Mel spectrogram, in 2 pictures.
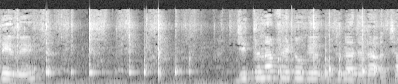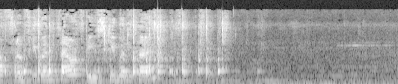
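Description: A spoon scrapes and clinks against a metal bowl.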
